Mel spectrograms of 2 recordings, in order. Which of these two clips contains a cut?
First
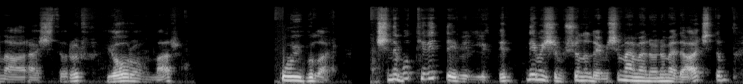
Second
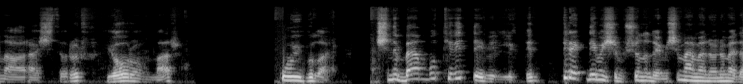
first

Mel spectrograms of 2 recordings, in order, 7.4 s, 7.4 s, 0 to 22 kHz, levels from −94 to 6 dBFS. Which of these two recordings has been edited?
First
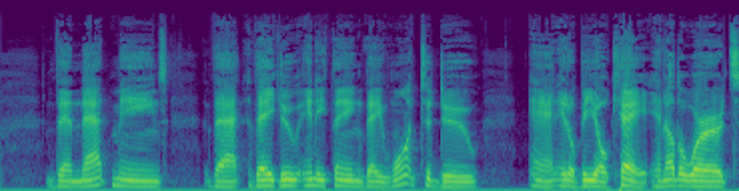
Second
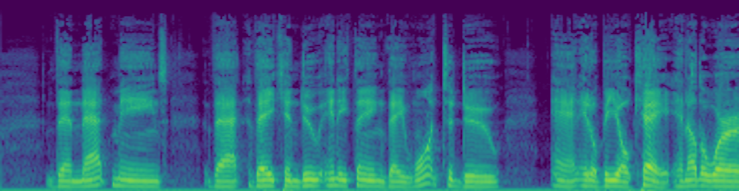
first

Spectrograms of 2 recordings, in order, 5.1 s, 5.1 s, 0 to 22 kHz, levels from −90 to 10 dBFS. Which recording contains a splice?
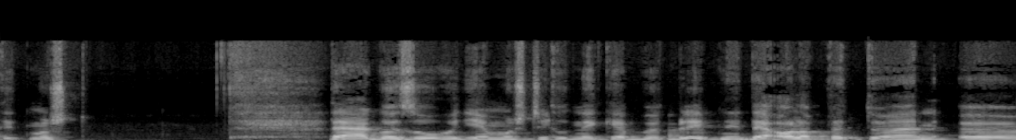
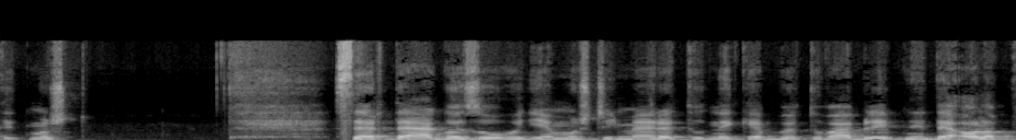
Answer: first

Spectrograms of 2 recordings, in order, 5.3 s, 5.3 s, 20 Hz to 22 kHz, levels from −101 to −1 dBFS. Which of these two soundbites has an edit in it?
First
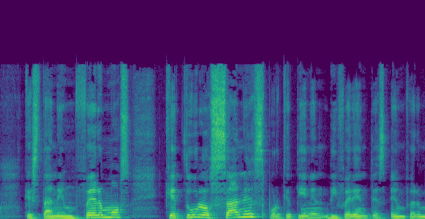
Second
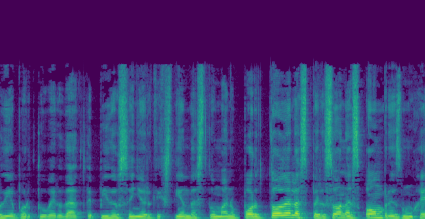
second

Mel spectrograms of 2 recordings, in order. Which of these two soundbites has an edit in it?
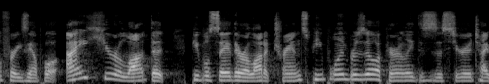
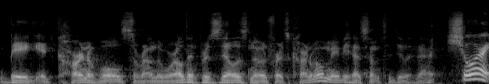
first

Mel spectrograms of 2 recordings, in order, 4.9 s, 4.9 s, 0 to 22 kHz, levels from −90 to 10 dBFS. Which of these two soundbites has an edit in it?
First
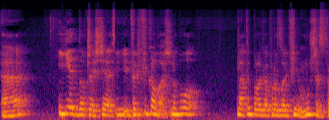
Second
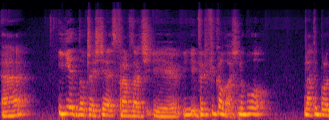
first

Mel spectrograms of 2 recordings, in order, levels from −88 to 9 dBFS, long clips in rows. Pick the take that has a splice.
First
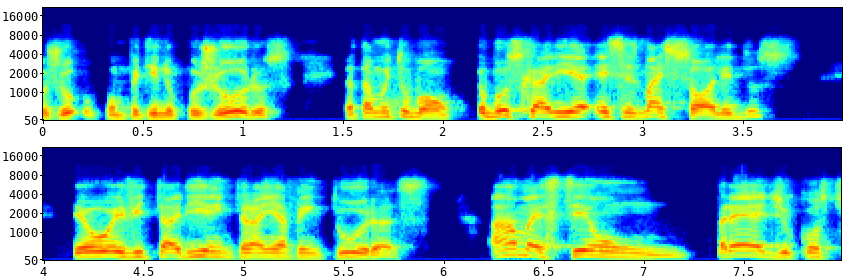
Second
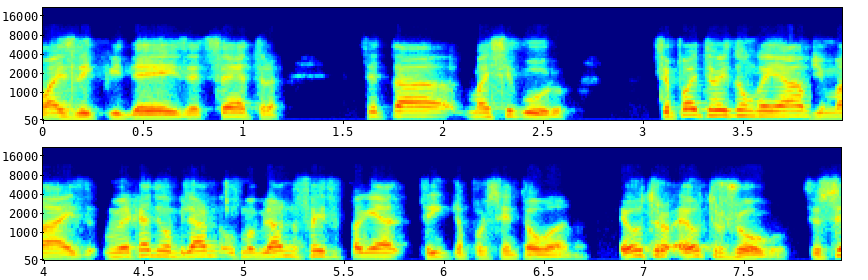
second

